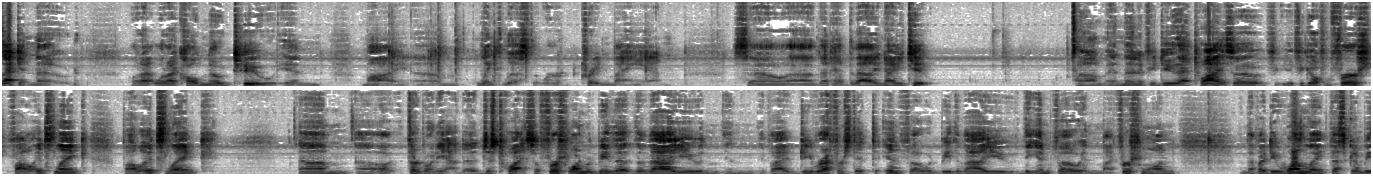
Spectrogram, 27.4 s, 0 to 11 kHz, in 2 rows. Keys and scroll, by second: 6.5 F10.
